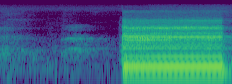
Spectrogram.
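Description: Quiz timer's time-up buzzer: one loud, steady buzzing tone lasting about a second, signalling that the answer time has run out.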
